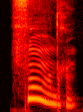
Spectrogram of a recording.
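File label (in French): "fondre", French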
